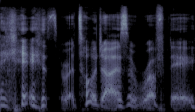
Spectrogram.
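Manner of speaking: tearful. On an emotional day, the speaker tells listeners it's a rough day, crying. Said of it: "Stop crying".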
